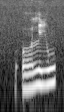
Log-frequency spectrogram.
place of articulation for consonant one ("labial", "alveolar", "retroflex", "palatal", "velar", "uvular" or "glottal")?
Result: glottal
